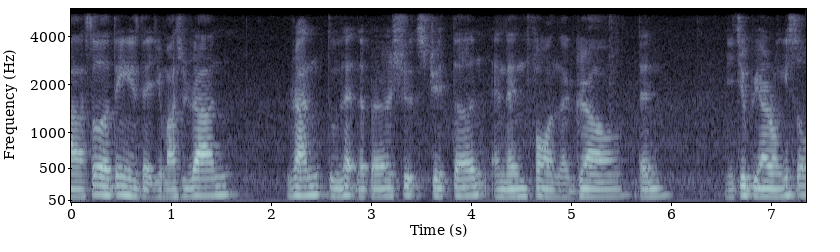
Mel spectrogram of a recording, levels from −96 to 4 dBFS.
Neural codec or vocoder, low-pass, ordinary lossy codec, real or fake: none; 5.4 kHz; AAC, 48 kbps; real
